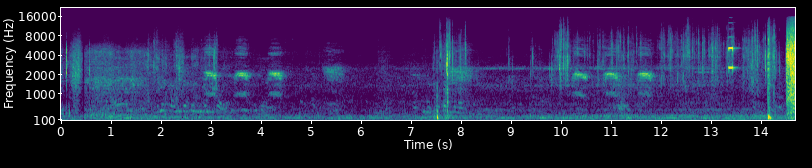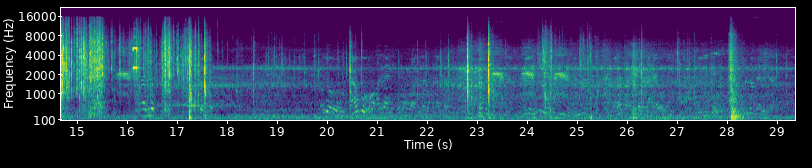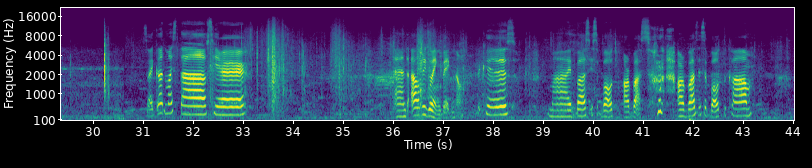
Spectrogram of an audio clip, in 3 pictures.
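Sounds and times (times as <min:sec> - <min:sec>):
plastic packets crinkling: 0:07.6 - 0:08.2, 0:09.4 - 0:20.8, 0:24.2 - 0:25.5, 0:33.0 - 0:37.6.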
